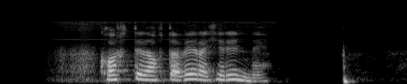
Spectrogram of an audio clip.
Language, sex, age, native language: Icelandic, female, 60-69, Icelandic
